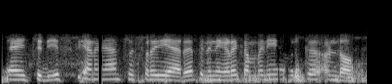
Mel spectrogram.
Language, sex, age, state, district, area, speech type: Malayalam, female, 30-45, Kerala, Alappuzha, rural, conversation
